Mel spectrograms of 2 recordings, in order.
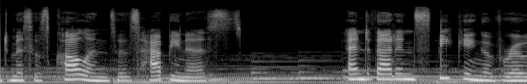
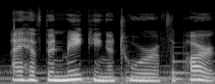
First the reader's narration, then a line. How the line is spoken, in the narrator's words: he replied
